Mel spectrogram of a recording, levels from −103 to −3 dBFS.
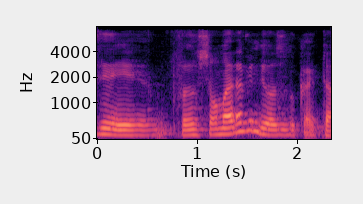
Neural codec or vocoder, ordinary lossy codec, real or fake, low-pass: codec, 44.1 kHz, 3.4 kbps, Pupu-Codec; AAC, 48 kbps; fake; 7.2 kHz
